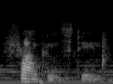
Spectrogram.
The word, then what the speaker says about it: Frankenstein: And remember, it's pronounced Frankenstein.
